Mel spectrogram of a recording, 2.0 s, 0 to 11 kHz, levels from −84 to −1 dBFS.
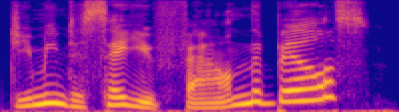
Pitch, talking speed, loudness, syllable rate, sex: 240 Hz, 270 wpm, -15 LUFS, 5.1 syllables/s, female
